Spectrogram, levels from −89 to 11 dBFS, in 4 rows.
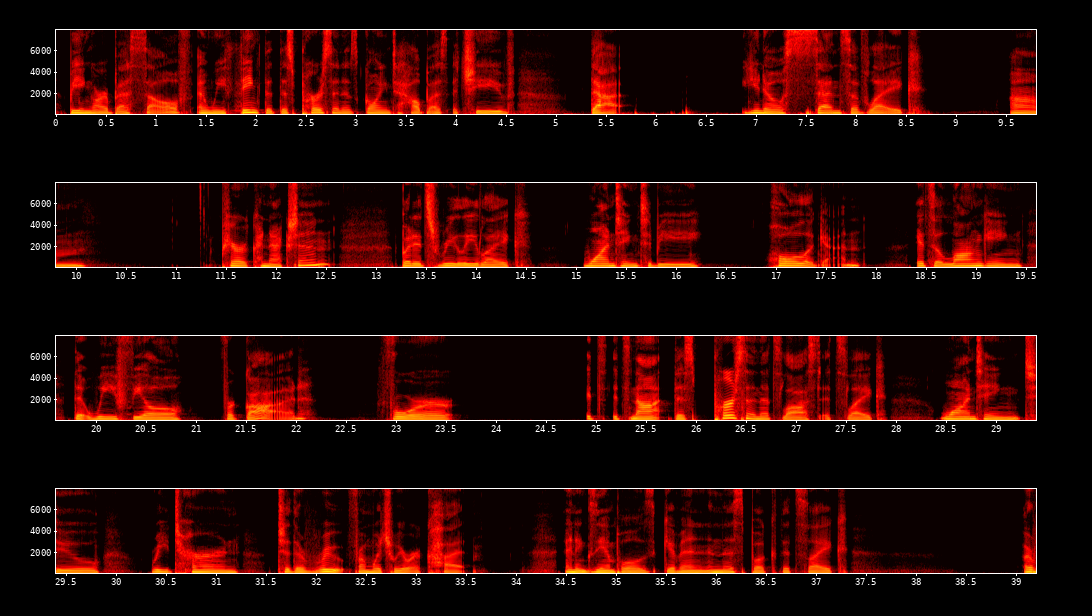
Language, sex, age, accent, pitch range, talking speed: English, female, 20-39, American, 165-190 Hz, 110 wpm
